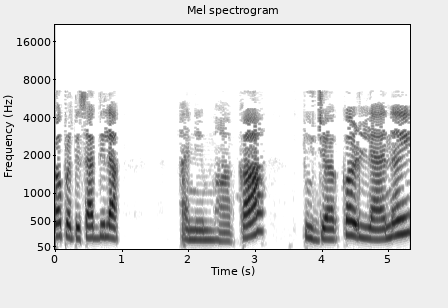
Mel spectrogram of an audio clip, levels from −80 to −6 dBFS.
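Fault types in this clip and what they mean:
Vorbis compression: The speech sounds hissy and grainy, with nothing above 6.5 kHz. This heavy damage is likely from low-bitrate Vorbis coding, around 16 kbps.
Pre-echo: A short hiss comes just before sharp attacks at 0.63, 1.82, 3.93 and 4.28 seconds. Block-spread quantisation noise smears each attack, lasting 30 to 48 ms.
Time-stretched section: After "प्रतिसाद दिला" at 1.07 seconds, the pace abruptly slows to about 0.55 times speed while pitch stays. The speech drags, likely from stretching software.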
